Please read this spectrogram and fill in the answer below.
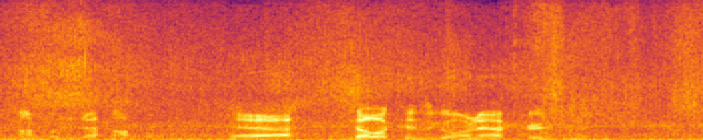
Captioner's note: chuckling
